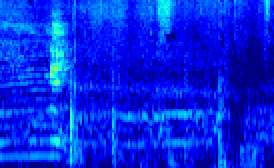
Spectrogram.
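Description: Quiet barn sounds: a faint steady buzzing tone for about the first half second, then a few soft knocks and rustles.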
